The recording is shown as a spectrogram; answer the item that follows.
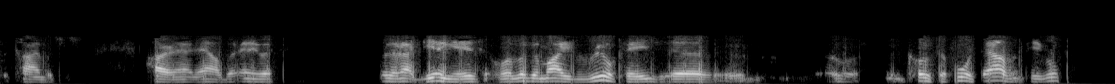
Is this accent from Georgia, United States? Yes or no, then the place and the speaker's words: no; Florence, New Jersey, United States; I am a lifelong resident of Florence, New Jersey. I believe in this district. It's a district that's very important to me. I grew up living near the Delaware River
